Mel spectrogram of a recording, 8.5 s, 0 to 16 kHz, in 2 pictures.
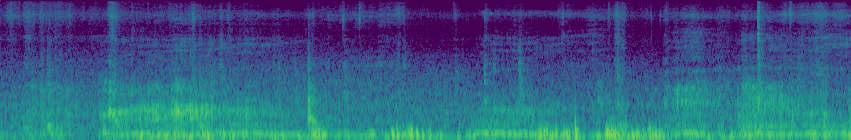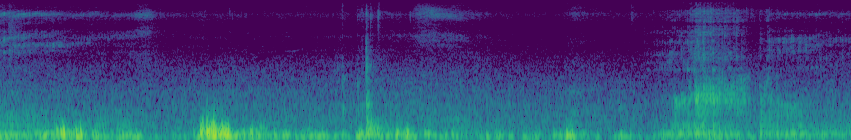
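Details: A 9-month-old male boweiler puppy, playing with a 3-year-old rottweiler holding a stick under his paw, barks in its face: deep, rough barks and growly bursts, with a clear sharp bark near the end.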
